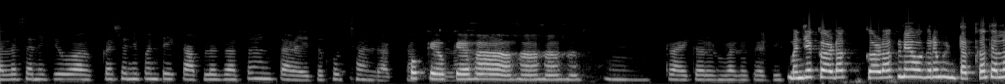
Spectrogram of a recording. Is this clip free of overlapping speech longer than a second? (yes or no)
yes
